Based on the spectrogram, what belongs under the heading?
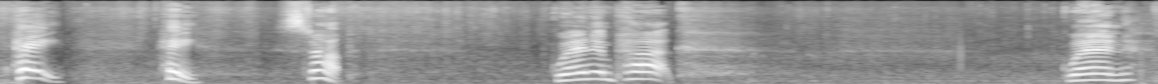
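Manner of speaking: high-pitched scolding call to the dogs. Real, not acted. Owner telling Gwen and Puck to stop, high-pitched calling out.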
